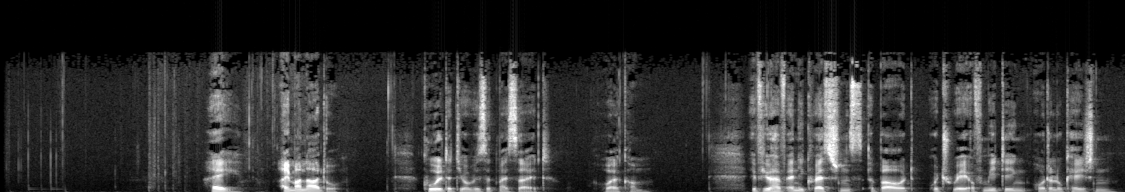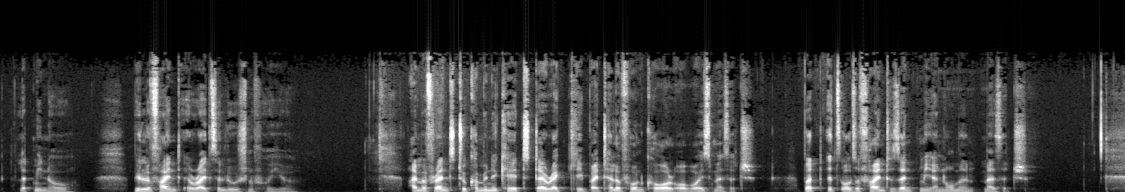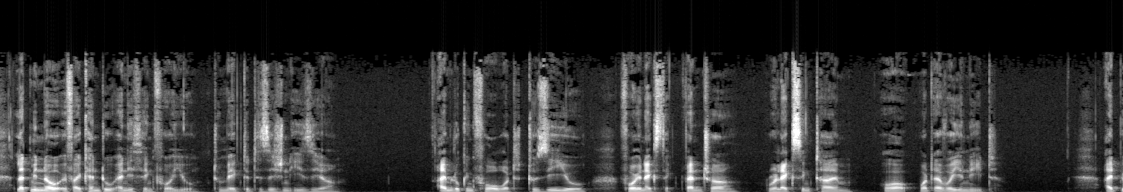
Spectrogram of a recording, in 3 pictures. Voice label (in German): Escort Mann Audiovorstellung englisch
